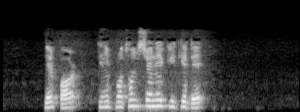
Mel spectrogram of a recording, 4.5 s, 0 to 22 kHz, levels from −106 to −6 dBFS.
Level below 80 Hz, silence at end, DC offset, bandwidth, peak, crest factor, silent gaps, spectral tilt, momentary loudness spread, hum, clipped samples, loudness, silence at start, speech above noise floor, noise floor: -60 dBFS; 1.45 s; under 0.1%; 7.8 kHz; -2 dBFS; 18 dB; none; -6 dB/octave; 9 LU; none; under 0.1%; -18 LUFS; 0.65 s; 61 dB; -78 dBFS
